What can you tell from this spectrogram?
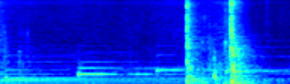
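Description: A house's front door opens: a faint, steady tonal whine, then two solid clunks about a third of a second apart, like a latch releasing and the door swinging free. No one speaks.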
